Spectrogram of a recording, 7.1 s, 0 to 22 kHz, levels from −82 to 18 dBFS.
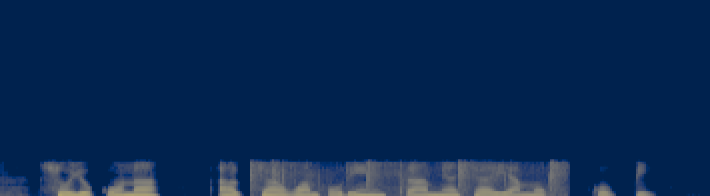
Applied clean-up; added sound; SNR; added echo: none; Gunshot, gunfire; 19 dB; none.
